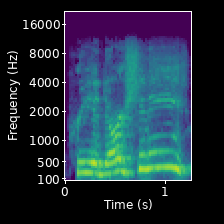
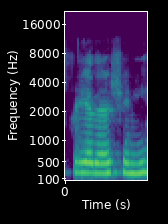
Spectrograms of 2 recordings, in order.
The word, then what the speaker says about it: Priyadarshini: so let's see um priyadarshani did i pronounce that correct close yes it's priyadarshini hi everyone um so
